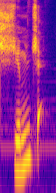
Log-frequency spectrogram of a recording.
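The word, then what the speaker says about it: Szymczak: It's pronounced Shimchak.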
